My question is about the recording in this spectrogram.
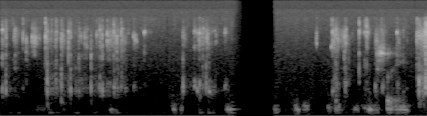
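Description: Near silence with faint, scattered computer keyboard key clicks, a little stronger near the end.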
